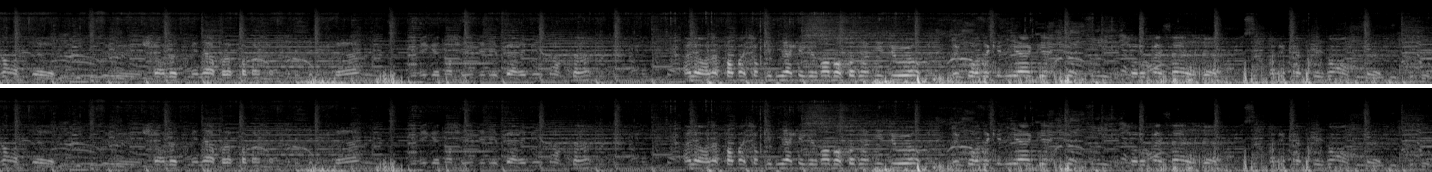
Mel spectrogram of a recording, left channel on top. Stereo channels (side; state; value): right; quieter; 4.8 dB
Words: de Charlotte Ménard pour la formation de féminine. Il y avait également chez les départs Émile Martin. Alors, la formation Kéliac également dans son dernier tour. Le cours de Kéliac sur le passage avec la présence de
